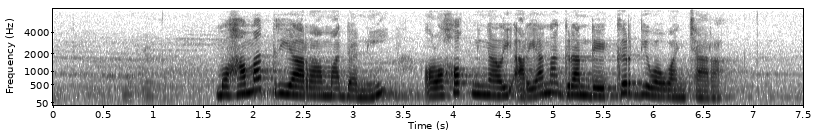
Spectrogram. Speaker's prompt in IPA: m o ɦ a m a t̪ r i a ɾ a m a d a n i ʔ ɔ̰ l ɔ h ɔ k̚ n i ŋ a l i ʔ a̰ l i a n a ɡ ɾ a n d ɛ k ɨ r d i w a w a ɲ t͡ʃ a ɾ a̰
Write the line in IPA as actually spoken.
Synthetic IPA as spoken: m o ɦ a m a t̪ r i a ɾ a m a d a n i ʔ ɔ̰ l ɔ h ɔ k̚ n i ŋ a l i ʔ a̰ ɾ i a n a ɡ ɾ a n d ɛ k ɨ r d i w a w a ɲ t͡ʃ a ɾ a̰

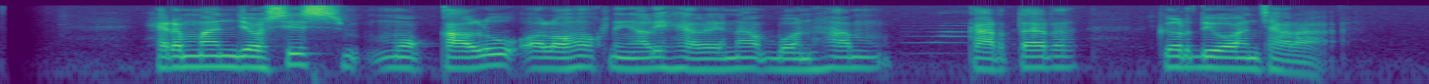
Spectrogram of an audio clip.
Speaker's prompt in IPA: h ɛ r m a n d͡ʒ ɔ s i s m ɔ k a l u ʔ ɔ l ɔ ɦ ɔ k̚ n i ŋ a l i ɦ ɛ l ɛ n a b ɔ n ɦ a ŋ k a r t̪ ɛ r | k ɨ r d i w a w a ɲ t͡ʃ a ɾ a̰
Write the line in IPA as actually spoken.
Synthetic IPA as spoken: h ɛ r m a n d͡ʒ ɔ s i s m ɔ k a l u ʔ ɔ l ɔ ɦ ɔ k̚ n i ŋ a l i ɦ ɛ l ɛ n a b ɔ n ɦ a m k a r t̪ ɛ r | k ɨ r d i w a w a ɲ t͡ʃ a ɾ a̰

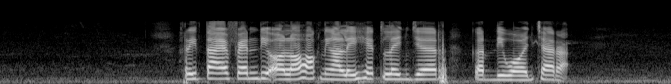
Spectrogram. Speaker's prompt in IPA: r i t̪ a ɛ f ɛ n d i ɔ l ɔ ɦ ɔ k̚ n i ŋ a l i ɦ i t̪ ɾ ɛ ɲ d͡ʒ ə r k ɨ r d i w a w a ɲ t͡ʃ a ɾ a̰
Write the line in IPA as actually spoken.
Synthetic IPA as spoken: r i t̪ a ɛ f ɛ n d i ɔ l ɔ ɦ ɔ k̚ n i ŋ a l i ɦ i t̪ l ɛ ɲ d͡ʒ ə r k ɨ r d i w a w a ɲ t͡ʃ a ɾ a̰

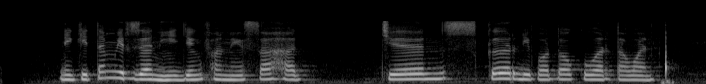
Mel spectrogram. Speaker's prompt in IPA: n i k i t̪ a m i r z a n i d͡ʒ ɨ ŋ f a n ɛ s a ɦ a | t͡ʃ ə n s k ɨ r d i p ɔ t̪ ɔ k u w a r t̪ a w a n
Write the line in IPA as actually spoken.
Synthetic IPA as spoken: n i k i t̪ a m i r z a n i d͡ʒ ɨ ŋ f a n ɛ s a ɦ a | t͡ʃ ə n s k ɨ r d i p ɔ t̪ ɔ k u w a r t̪ a w a n

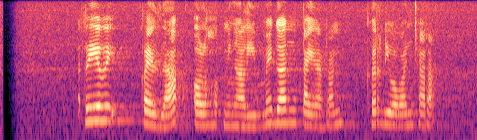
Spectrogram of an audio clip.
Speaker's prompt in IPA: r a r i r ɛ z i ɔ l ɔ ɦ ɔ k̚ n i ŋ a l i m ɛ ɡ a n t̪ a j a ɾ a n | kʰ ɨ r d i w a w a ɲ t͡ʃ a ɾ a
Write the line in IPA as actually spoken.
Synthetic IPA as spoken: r i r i r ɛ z a ɔ l ɔ ɦ ɔ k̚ n i ŋ a l i m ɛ ɡ a n t̪ a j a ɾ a n | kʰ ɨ r d i w a w a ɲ t͡ʃ a ɾ a

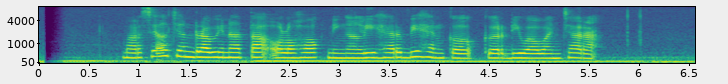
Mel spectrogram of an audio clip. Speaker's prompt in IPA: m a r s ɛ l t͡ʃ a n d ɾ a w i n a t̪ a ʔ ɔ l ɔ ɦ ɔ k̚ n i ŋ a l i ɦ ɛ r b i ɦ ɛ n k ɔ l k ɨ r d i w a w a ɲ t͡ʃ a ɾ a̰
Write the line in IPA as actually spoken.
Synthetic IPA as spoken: m a r s ɛ l t͡ʃ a n d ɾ a w i n a t̪ a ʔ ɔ l ɔ ɦ ɔ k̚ n i ŋ a l i ɦ ɛ r b i ɦ ɛ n k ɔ l k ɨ r d i w a w a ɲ t͡ʃ a ɾ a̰

